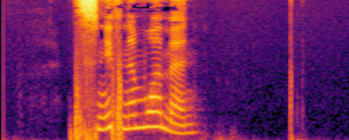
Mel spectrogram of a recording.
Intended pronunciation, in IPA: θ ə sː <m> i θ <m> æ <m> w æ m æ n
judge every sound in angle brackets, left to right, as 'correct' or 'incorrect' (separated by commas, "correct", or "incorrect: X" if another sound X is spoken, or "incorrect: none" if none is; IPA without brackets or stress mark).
incorrect: n, incorrect: n, correct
